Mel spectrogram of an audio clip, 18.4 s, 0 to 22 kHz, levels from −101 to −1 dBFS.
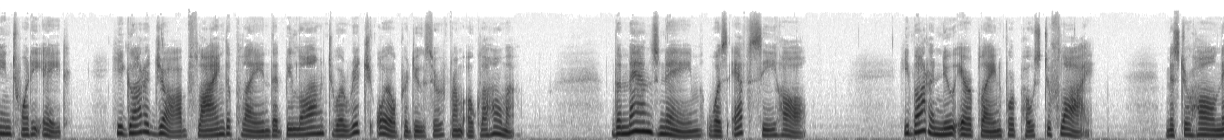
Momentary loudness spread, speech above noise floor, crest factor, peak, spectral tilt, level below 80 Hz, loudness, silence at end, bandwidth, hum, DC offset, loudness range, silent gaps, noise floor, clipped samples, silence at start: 8 LU; 36 dB; 16 dB; -4 dBFS; -7 dB/octave; -52 dBFS; -20 LUFS; 0 s; 12.5 kHz; none; under 0.1%; 5 LU; none; -55 dBFS; under 0.1%; 0 s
